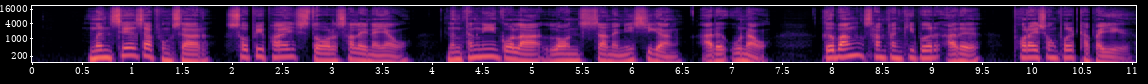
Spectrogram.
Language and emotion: Bodo, neutral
